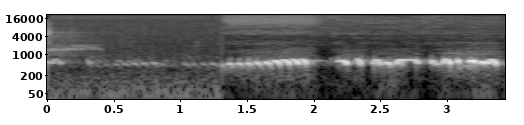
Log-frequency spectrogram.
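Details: A black grouse lek at dawn in Sweden: many birds bubble and coo in an overlapping, low, rolling, dove-like warble that swells louder halfway through.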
